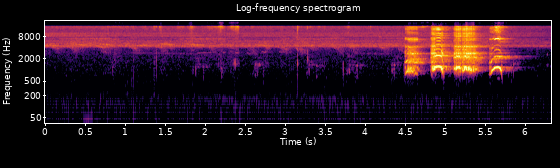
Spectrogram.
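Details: Sumatran junglefowl challenging a rival, used for luring wild junglefowl: after four seconds of quiet hum, a loud crow of several short arched notes close together, repeated with strong harmonics.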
